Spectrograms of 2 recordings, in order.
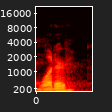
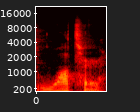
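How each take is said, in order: First: The first vowel sounds like 'uh', as in 'wutter'. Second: The first vowel is not an 'uh' sound. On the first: The speaker calls it wrong. "I used to say it water ... I was saying it W U T T E R" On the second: The speaker calls it right. "They're like, no, it's water"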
